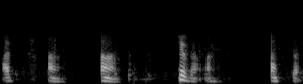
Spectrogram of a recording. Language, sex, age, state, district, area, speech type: Sanskrit, female, 45-60, Kerala, Ernakulam, urban, conversation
